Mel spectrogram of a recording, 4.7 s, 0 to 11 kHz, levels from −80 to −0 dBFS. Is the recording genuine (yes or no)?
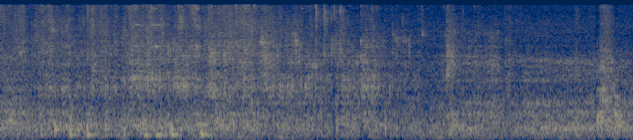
yes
